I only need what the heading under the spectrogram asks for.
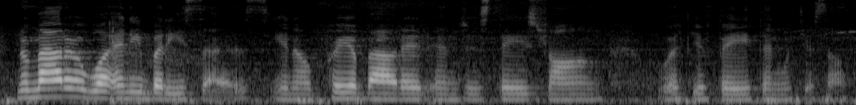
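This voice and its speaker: Young woman athlete, fairly low voice, earnest and encouraging, a little hiss behind. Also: steady tone, normal speed, gravelly, low-quality recording. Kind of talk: casual interview answers. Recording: faint background noise.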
